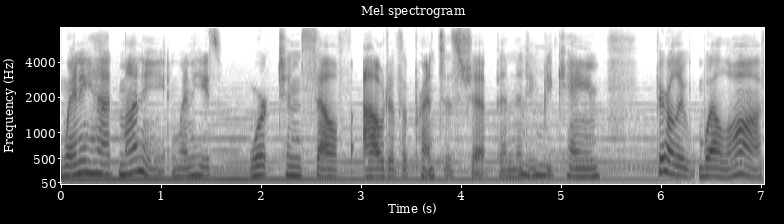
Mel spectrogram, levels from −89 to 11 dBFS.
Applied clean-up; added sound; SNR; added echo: none; none; none; none.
